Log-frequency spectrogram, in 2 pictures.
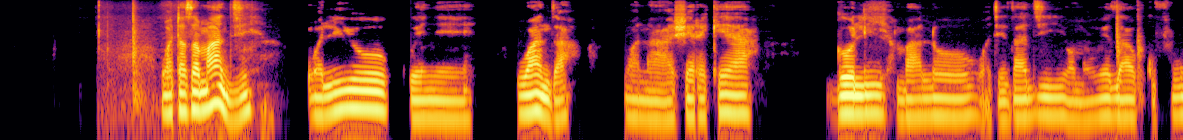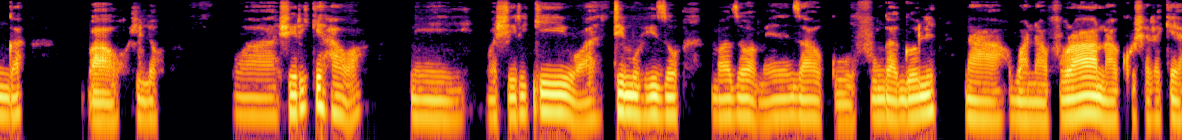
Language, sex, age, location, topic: Swahili, female, 36-49, Nakuru, government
